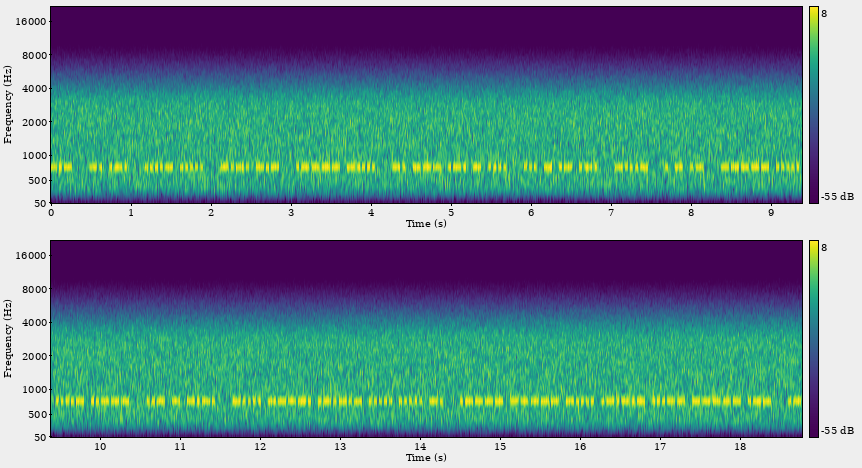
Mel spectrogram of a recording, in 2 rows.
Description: Morse code, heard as a keyed tone, machine-sent, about 38 wpm, 760 Hz, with heavy radio static. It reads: … NR 45 CK 16 NORTH STAR <BT> ETA 0542 UTC 69.55N 106.30W …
